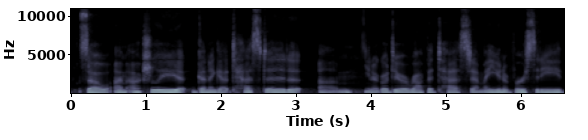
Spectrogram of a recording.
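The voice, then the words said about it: Sick, sore-throat voice. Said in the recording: “my voice sounds a little bit awful ... I have like a sore throat”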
